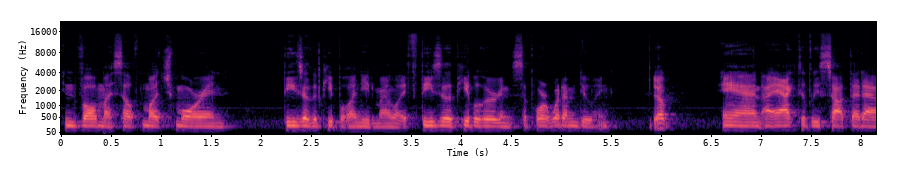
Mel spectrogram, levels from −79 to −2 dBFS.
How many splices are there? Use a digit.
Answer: 0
